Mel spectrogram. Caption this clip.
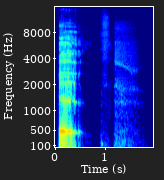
Man's belch with blow out. Close mic. Studio
belch, disgusting, Human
